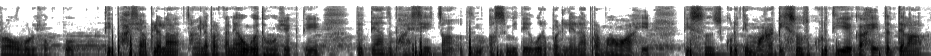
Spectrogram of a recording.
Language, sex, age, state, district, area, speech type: Marathi, male, 18-30, Maharashtra, Satara, rural, spontaneous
